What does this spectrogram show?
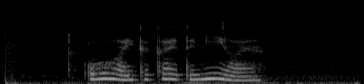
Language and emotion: Russian, positive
